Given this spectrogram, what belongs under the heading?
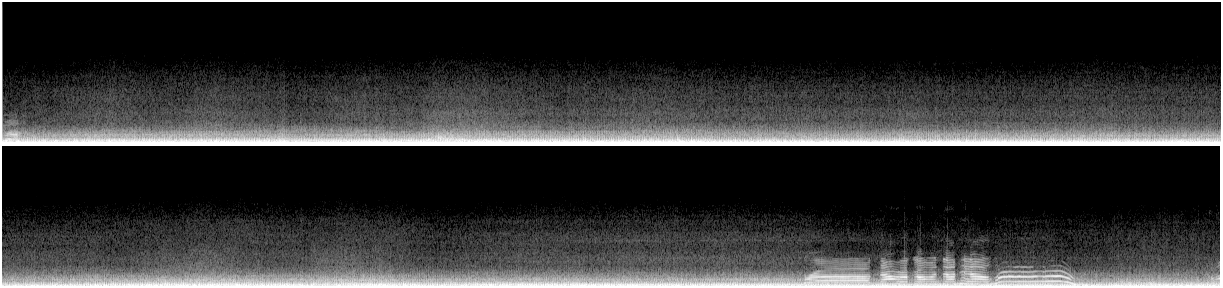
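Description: A Honda Grom small motorcycle rides through a forest, its engine a steady, loud, close drone throughout, with a brief rising rev near the end.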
